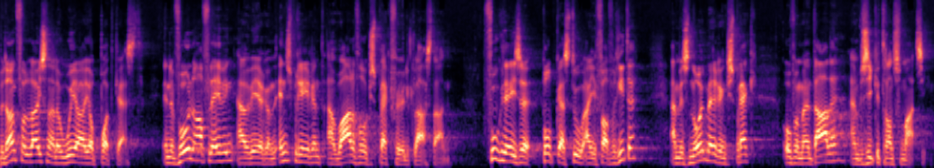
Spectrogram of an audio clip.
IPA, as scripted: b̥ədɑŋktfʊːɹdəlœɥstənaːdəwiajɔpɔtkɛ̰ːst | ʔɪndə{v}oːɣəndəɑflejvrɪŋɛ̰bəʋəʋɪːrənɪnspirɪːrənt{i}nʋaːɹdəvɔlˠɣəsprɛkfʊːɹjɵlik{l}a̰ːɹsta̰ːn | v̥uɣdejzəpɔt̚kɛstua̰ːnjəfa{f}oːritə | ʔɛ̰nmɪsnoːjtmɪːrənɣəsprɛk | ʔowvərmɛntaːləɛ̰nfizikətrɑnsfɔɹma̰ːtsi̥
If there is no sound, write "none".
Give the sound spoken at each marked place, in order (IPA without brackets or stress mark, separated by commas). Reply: v, ɛ, l, v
